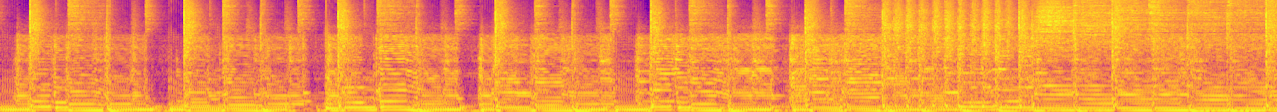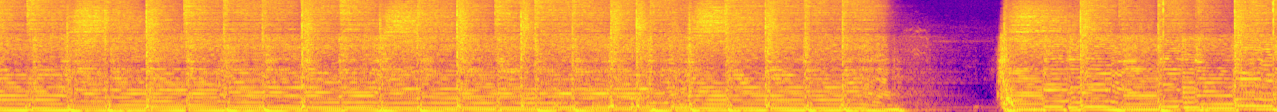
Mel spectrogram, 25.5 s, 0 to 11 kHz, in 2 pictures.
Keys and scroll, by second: 10.1 ctrl+shift+KP_Subtract, 10.3 KP_Add, 10.6 Return, 11.5 ctrl+t, 15.0 ctrl+KP_Add, 15.5 ctrl+KP_Subtract, 15.7 space, 18.7 Return, 19.1 ctrl+KP_Subtract, 22.8 ctrl+KP_Add.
